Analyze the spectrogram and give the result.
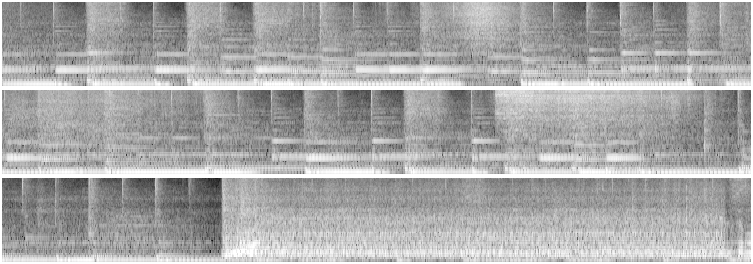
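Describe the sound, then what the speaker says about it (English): A fixed oil extruder runs continuously, pressing oil from nuts and seeds with dense mechanical clanking, ratcheting and rhythmic grinding, shifting to a harsher hissing rumble near the end. "The machines that we have is a fixed oil extruder. It squeezes the oil from the nuts and the seeds."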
